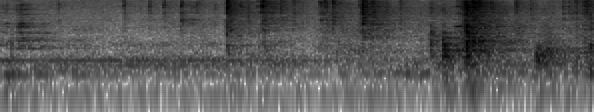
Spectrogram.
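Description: A few soft clinks and taps on ceramic plates as meatballs are set down on them, the clearest near the end.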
